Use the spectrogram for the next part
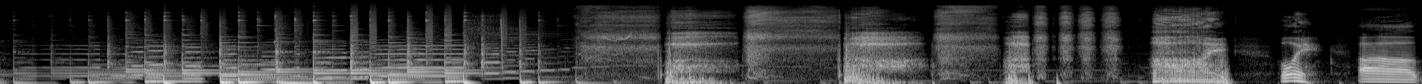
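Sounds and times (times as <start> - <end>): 
melodic music: 0.0 - 6.7
deep forceful breathing in a breathing exercise: 5.7 - 13.6
speech: 12.8 - 13.8.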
